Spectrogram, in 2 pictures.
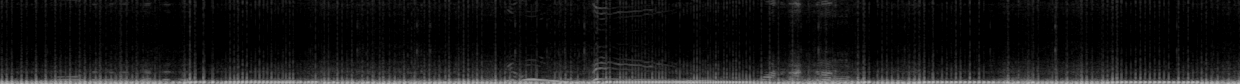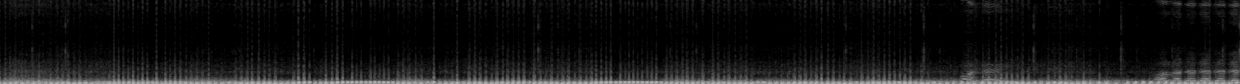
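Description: A dirt bike engine revs up and down close by, rising and falling in pitch.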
